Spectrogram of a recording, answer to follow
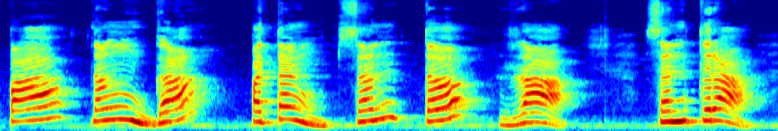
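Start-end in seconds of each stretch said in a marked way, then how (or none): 0.1-1.4 पतंगा drawn out slowly, each part separate; syllable by syllable. Shown as a demonstration. Teacher to pupils, spelling out पतंगा slowly. 2.5-4.3 संतरा stretched out syllable by syllable; slow spelled-out. Shown as a demonstration. Teacher to pupils, sounding out संतरा slowly.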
